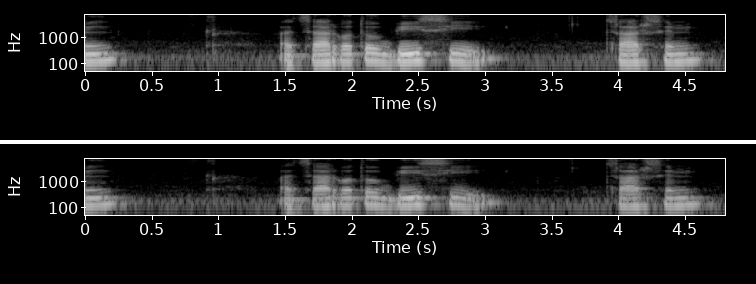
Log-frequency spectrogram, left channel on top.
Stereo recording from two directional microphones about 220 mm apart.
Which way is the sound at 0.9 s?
25° left (ahead or behind).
